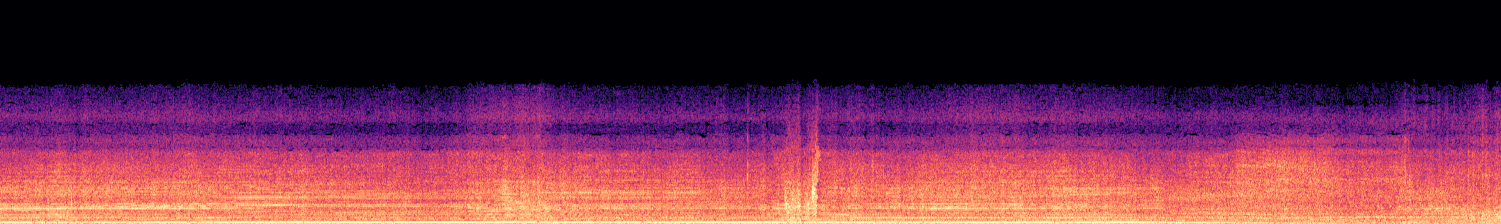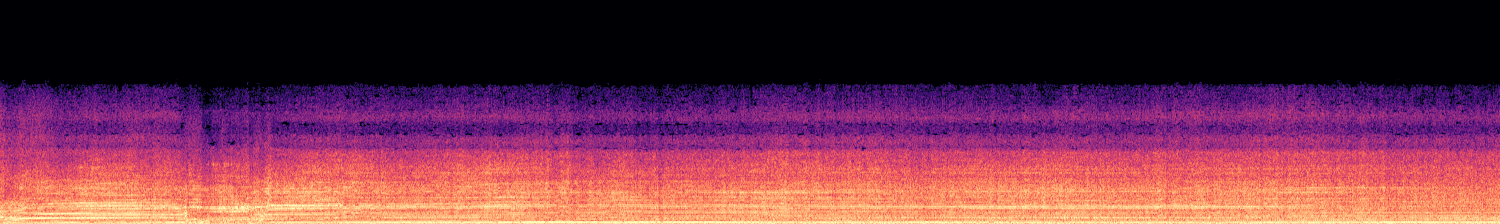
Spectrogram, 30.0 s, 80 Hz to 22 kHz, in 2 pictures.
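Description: Aprilia SR 50 scooter's 50 cc two-stroke engine through a LeoVince TT exhaust, held at steady high revs under way. About twelve seconds in, the revs fall away for a few seconds, then rise sharply back and hold steady again.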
